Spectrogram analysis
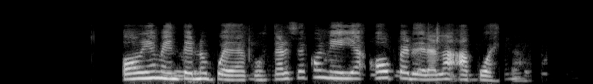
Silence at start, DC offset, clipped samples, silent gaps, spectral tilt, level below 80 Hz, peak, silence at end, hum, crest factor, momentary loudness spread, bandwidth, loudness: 1.25 s; under 0.1%; under 0.1%; none; -5 dB/octave; -62 dBFS; -2 dBFS; 0.65 s; none; 14 dB; 9 LU; 7.4 kHz; -15 LUFS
